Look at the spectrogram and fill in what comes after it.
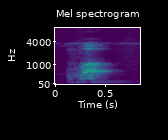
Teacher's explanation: दंतोष्ठ्य, दंत और ओष्ठ्य, दंत और ओष्ठ, दांत और होंठ दोनों का इस्तेमाल। व कहने में दांत और होंठ मिल रहे हैं कहीं ना कहीं, देखिएगा बोलते समय व, तो उसको केवल एकमात्र उस स्वर, उस वर्ण को रखा गया है दंत्योष्ठ में।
